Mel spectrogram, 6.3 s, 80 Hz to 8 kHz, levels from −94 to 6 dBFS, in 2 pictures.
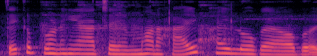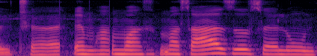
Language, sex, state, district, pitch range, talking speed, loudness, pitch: Hindi, female, Bihar, Muzaffarpur, 195-225 Hz, 160 wpm, -33 LUFS, 205 Hz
